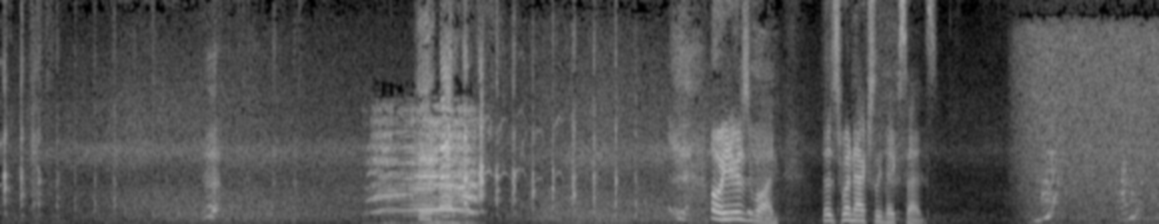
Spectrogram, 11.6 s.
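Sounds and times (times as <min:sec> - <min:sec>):
laughter: 0:00.0 - 0:01.2, 0:04.2 - 0:06.9
humpback whale call: 0:03.6 - 0:04.8
speech: 0:07.2 - 0:09.4.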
